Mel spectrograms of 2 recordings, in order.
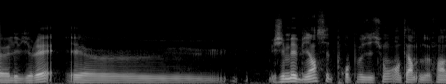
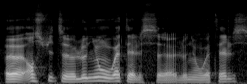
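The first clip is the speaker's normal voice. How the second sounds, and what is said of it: Mock English accent. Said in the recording (French): “peut remarquer mon accent irréprochable”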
